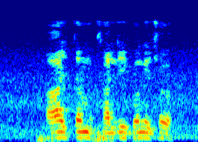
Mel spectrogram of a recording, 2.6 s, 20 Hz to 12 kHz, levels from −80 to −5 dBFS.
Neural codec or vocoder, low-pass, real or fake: none; 7.2 kHz; real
